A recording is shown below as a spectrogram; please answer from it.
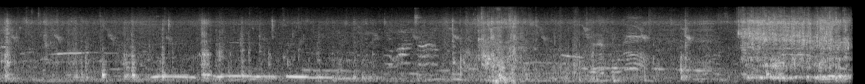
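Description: Fast-flowing clean water at Tinambak rushes into a container, a steady splashing hiss running throughout with louder surges near the end, while people talk over it.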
